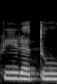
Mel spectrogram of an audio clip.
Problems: none marked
